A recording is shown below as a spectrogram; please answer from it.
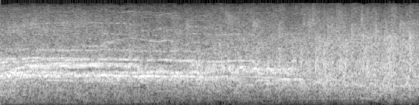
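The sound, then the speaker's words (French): Congregation cheering and applauding in acclaim during a church service: a loud, dense wash of clapping and crowd voices that continues unbroken for the whole clip. “Maintenant, acclame le Saint-Esprit.”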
